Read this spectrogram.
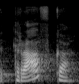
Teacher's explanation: в слове «травка» звонкое «в» звучит как «ф» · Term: оглушаться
